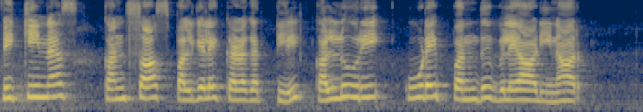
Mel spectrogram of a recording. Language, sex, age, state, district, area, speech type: Tamil, female, 45-60, Tamil Nadu, Chennai, urban, read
